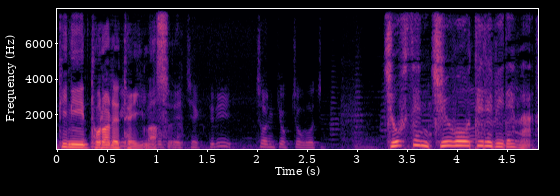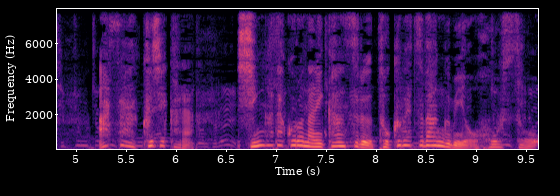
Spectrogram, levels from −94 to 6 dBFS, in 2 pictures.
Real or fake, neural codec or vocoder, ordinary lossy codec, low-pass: real; none; none; none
